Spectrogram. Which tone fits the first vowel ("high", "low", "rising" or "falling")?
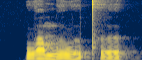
high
